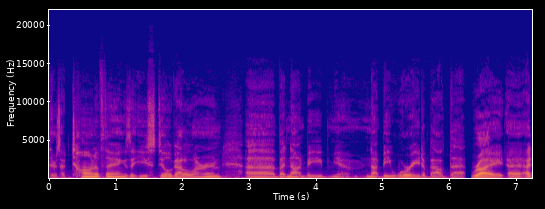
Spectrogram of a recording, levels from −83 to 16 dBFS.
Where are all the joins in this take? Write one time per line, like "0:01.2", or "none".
0:06.2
